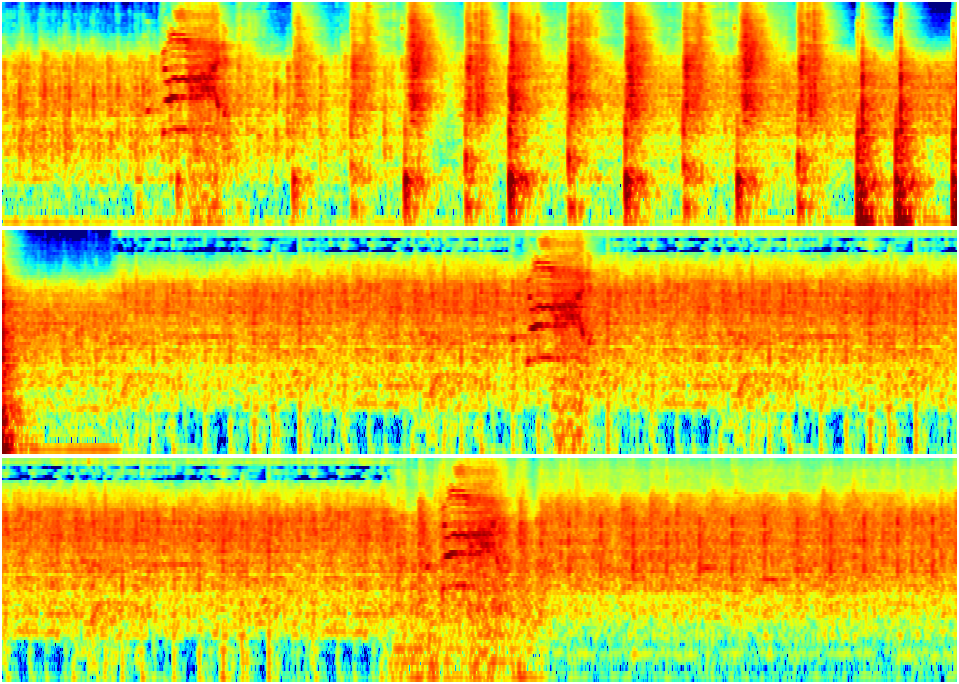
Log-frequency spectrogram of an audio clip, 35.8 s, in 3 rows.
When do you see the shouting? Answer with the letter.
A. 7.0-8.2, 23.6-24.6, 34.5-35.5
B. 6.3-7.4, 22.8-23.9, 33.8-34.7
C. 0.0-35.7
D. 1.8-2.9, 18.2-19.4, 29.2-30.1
D.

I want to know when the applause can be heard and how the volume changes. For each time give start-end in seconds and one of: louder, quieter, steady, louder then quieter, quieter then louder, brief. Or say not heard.
0.0-35.7 louder.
